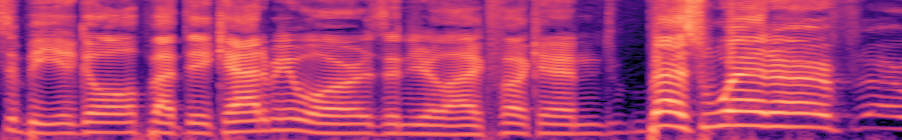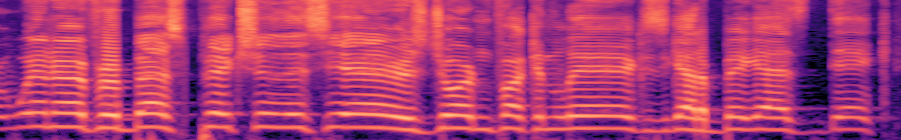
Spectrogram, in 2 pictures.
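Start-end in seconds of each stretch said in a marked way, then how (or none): 3.1-9.0 higher, announcer-style voice; a lightly voiced award presenter; mock show host reading the winner.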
